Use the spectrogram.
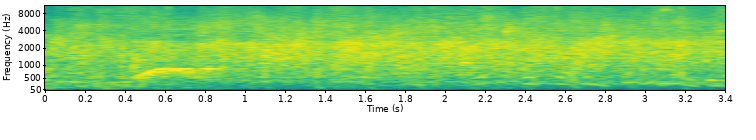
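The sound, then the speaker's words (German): Steady, dense audience applause fills the whole stretch, many hands clapping at an even loudness with a brief higher-pitched call or whoop near the start. “Also ein, das könnte sogar ein Applaus wert sein, wie ich finde.”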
